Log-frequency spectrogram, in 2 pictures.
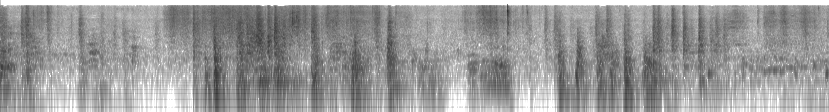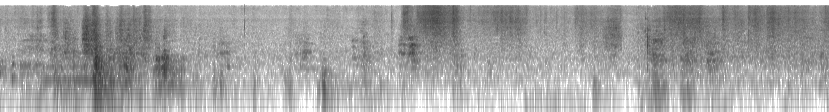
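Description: Hay and straw rustling, with irregular knocks and shuffles, as sheep move about a wooden pen and nose at a wooden trough.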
